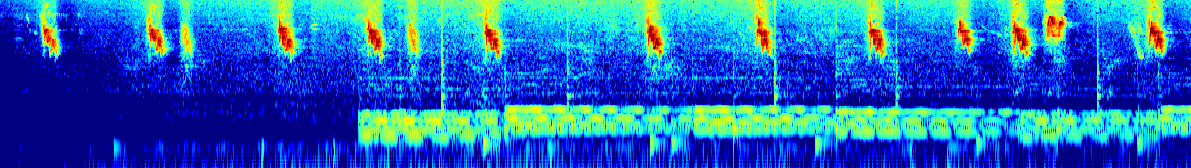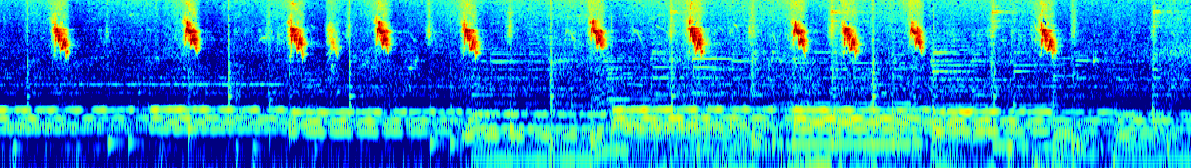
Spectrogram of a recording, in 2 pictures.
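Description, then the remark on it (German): Birds chirp steadily outside an open window on an island, short bright tweets repeating about once a second, over a low sustained tonal drone that shifts pitch like soft chords. No one speaks. “Bei mir so aus der Folge einfach gehen mit so einem Vogelgezwitscher.”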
